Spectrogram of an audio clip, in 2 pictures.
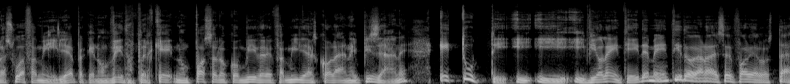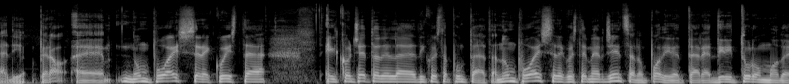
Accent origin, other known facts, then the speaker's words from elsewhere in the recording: Bergamo, Lombardy, Italy; born there; Sono nato a Bergamo, sono tifoso dell'Atalanta, vivendo fuori provincia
